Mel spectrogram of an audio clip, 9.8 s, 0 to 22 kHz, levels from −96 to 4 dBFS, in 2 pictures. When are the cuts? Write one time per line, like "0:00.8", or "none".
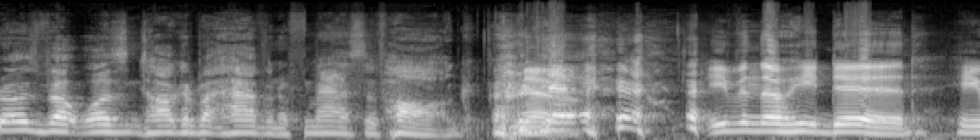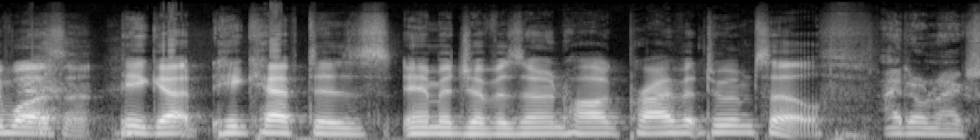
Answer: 0:01.5
0:05.4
